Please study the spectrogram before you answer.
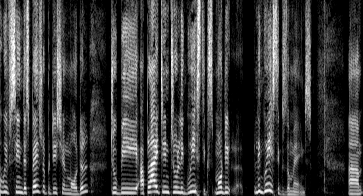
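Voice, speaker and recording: Speaking into a handheld mic, a young Greek-native woman presents a technical talk at a tech conference, hesitating often with fillers and restarts as she hunts for words. Her pitch sits a little high, and the audio is close and dry, with no room sound.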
